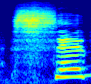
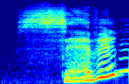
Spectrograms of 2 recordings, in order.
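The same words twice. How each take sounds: First: High, stretched-out "Seven"; drawn-out boast. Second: "Seven?" as a stunned rising question; shocked question. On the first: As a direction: say "Seven" high and long, savoring it. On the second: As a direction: ask "Seven?" in disbelief, rising. Narrator echoes in shock. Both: Acted.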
